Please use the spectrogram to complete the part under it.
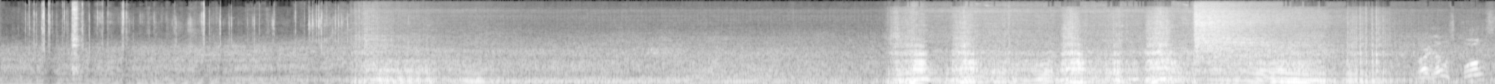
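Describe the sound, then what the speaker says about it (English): A Ford Focus RS with its exhaust valve closed idles and then revs in several sharp, loud bursts, the engine note rising and falling with bassy, muted exhaust character over nearly twenty seconds. "I'm going to demonstrate the exhaust now with it closed and then with it open."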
